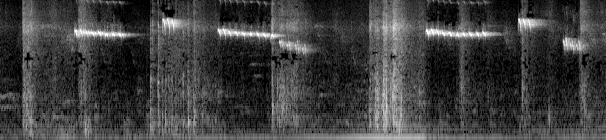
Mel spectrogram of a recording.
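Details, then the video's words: Kolibri ninja sunbird giving a series of piercing, high-pitched trills and brief sliding whistles, each phrase separated by short gaps, with faint low rumbling in the background. "Suara burung kolibri sang juara"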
